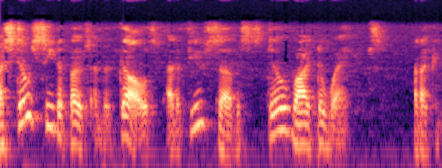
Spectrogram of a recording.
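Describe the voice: Someone reads out loud in a plain manner.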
